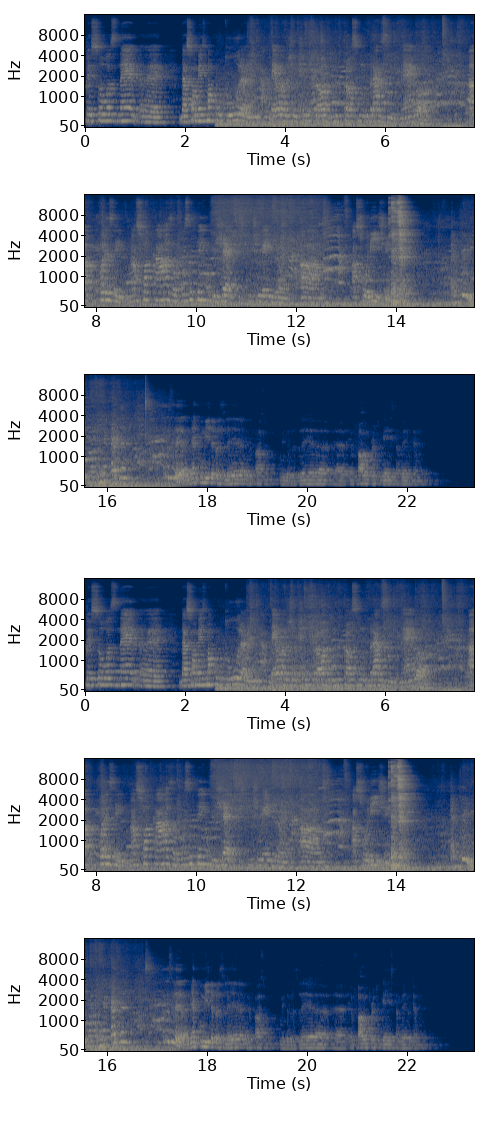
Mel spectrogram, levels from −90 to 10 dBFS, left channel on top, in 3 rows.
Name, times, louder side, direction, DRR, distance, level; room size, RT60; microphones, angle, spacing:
voice 1, 0.0-1.5 1.9-6.6 7.3-12.6 13.1-13.9, left 1 dB, 5° right, -6 dB, 0.8 m, -33 dB
sound 1, 2.6-17.3, left 2 dB, 35° left, 0.5 m, -38 dB
sound 2, 3.2-16.7, right 1 dB, 40° right, 1.3 m, -38 dB
voice 2, 6.6-6.9 15.2-22.3, right 1 dB, 55° right, 0 dB, 0.7 m, -37 dB
3.3 x 3.1 x 3.0 m, 0.87 s
head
